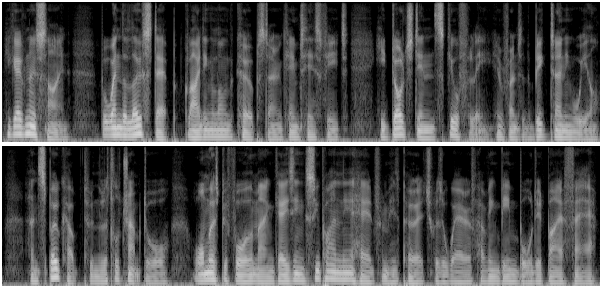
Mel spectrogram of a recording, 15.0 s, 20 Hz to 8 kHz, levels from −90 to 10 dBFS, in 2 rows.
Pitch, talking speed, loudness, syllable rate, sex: 90 Hz, 220 wpm, -20 LUFS, 5.7 syllables/s, male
